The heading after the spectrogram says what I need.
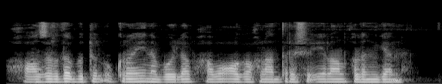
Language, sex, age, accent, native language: Uzbek, male, 25-34, Jizzax, Uzbek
